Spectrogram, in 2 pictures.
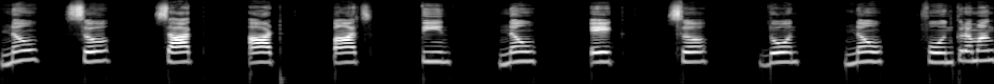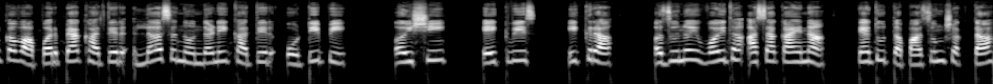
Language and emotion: Goan Konkani, neutral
